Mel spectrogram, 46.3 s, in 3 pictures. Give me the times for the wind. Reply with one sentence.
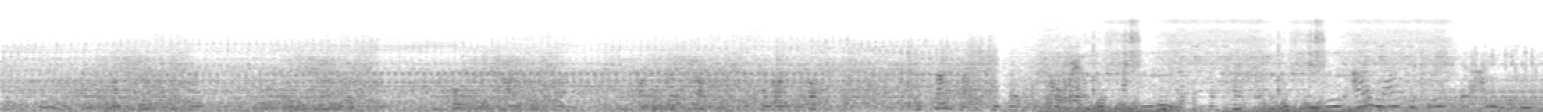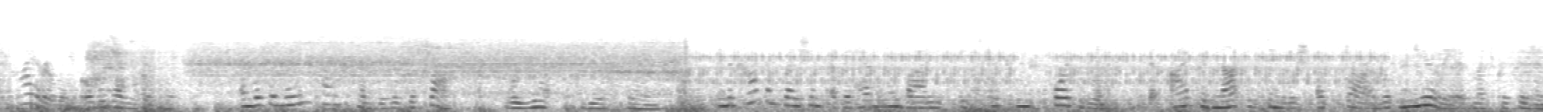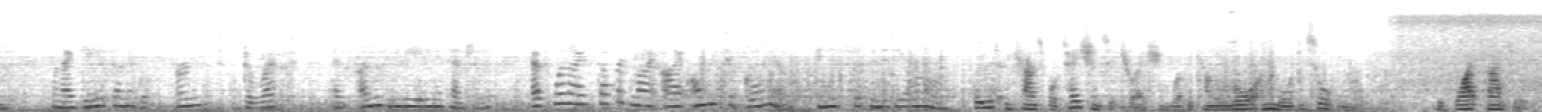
The wind can be heard from 0.0 to 46.2 s.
